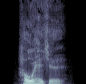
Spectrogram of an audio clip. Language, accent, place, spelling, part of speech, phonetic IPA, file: German, Germany, Berlin, Hauhechel, noun, [ˈhaʊ̯hɛçəl], De-Hauhechel.ogg
- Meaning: restharrow, any plant of the genus Ononis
